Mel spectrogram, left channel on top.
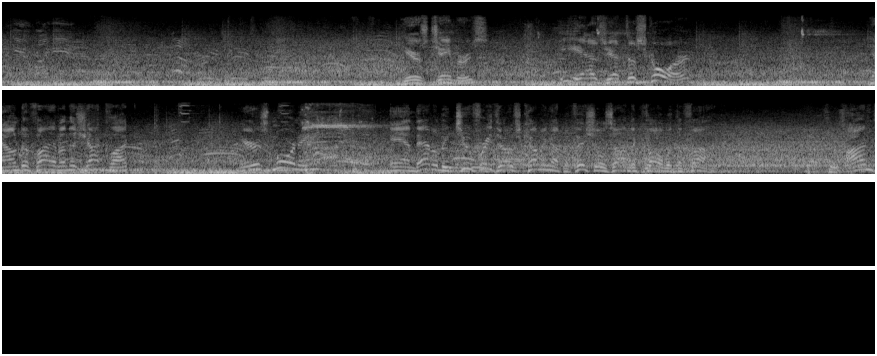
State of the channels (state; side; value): silent; right; digital silence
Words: Here's Chambers. He has yet to score. Down to 5 on the shot clock. Here's Mourning. And that'll be 2 free throws coming up. Officials on the call with the foul.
